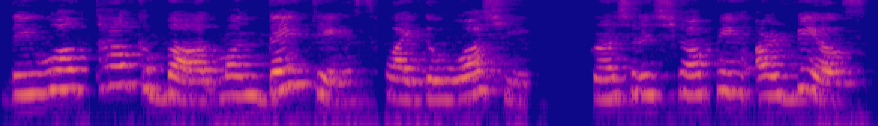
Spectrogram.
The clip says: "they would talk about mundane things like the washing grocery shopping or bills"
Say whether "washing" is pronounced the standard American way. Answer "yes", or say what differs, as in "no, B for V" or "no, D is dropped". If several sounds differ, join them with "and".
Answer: yes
